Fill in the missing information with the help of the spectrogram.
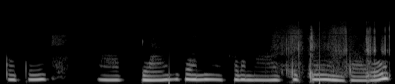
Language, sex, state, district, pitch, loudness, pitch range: Telugu, female, Telangana, Karimnagar, 215 Hz, -32 LUFS, 205-225 Hz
